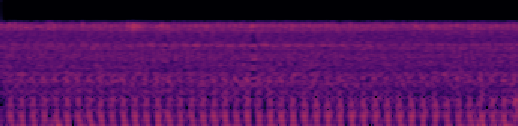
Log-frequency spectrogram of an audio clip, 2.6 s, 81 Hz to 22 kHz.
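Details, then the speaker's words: Roketa 150cc GY6-style scooter, first attempt to get it running: fast, even buzzing idle with a steady pulse and no stumbling; pilot mixture screw backed out almost all the way to compensate for jetting, too far out, over-rich idle. "see how far open like it's almost out we shouldn't be this far out that's too much"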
